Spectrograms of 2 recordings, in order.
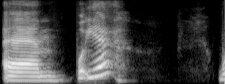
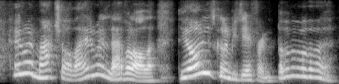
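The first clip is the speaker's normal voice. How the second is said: high mock panic; 8 semitones higher, faster than usual. Stressed rant about editing problems.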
